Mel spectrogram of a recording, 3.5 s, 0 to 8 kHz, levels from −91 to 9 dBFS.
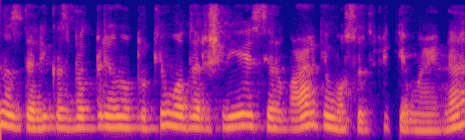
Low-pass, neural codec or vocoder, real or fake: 7.2 kHz; vocoder, 22.05 kHz, 80 mel bands, HiFi-GAN; fake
